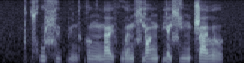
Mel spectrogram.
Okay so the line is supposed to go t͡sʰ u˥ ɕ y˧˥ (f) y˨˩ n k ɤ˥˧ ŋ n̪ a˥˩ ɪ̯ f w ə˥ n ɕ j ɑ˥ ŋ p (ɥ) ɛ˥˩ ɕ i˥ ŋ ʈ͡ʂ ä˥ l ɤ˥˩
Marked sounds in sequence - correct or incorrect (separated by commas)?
incorrect, incorrect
